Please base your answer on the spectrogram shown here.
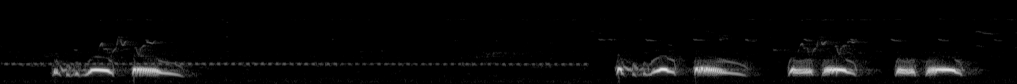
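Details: Spotted dove heard while being trapped in stormy, rainy weather: two soft coos, then a long pause with a thin steady tone, then four more paired mellow coos in quick succession.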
